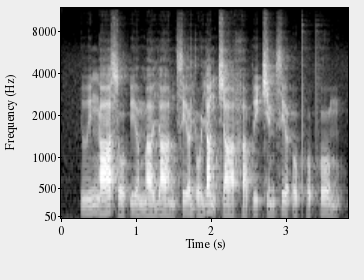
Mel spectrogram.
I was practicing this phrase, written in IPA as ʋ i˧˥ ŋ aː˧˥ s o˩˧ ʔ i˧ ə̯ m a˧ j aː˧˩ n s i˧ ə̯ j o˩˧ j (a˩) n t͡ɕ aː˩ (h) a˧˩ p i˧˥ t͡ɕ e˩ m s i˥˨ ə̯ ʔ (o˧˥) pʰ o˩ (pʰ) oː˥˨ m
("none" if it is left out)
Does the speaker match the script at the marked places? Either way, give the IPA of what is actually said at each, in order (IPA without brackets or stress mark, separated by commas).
a˥˨, h, o˧˥, pʰ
